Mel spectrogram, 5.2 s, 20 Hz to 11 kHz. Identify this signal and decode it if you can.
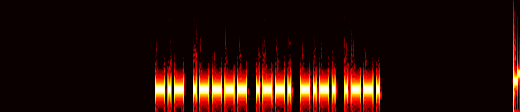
Morse code, heard as a keyed tone, about 38 wpm, 700 Hz. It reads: K1PCP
